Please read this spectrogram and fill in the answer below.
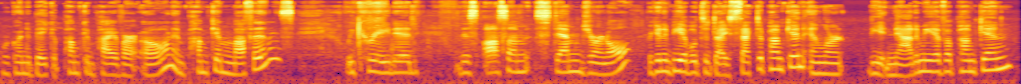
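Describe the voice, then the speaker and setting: An American woman hosting a homeschool lesson and children's read-aloud, with expressive, emphatic storybook phrasing. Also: medium pitch, fairly quick, a little hiss or hum. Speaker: homeschool educator and channel host.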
